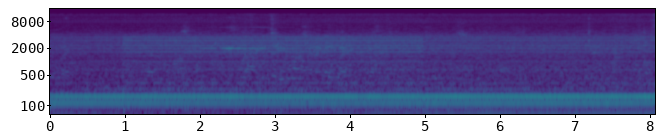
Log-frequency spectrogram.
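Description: Quiet, steady electrical hum and buzz over faint hiss in the broadcast audio, with no distinct events.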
